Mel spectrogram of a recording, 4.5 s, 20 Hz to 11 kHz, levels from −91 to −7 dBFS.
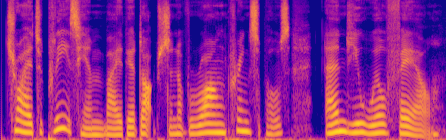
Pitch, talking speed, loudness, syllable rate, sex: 190 Hz, 190 wpm, -21 LUFS, 4.8 syllables/s, female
